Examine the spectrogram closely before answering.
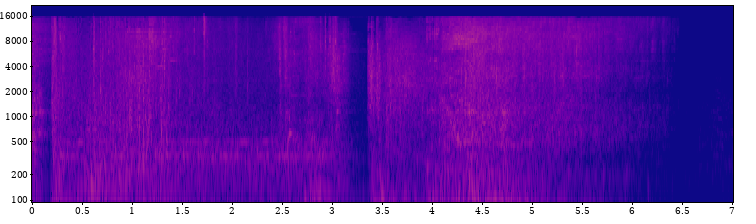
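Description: Magical game sound effects whoosh and crash as one figure strikes another.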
